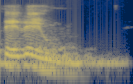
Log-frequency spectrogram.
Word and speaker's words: tedeum: Y esto es tedeum. ¿Qué cosa es tedeum? Tedeum es una palabra aguda primero, es una palabra aguda.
